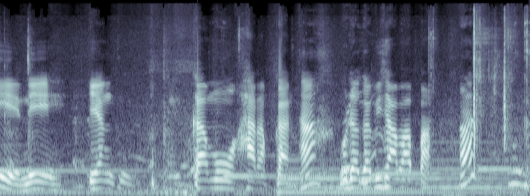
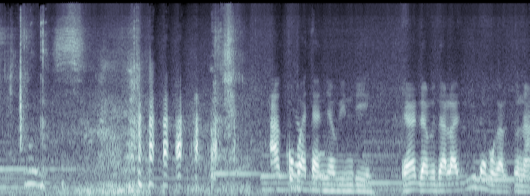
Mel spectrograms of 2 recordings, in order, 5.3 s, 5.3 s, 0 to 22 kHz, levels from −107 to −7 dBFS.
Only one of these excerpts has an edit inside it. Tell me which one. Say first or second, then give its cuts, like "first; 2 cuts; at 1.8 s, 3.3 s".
second; 1 cut; at 2.4 s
